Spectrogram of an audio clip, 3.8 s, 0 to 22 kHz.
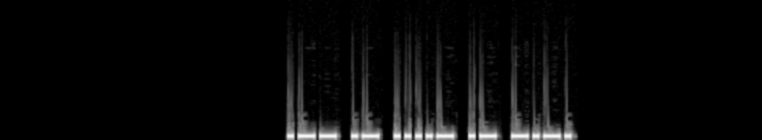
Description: Morse code, heard as a keyed tone, about 40 wpm, 700 Hz. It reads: WA4AC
